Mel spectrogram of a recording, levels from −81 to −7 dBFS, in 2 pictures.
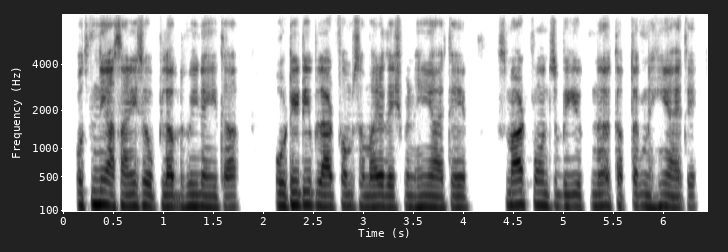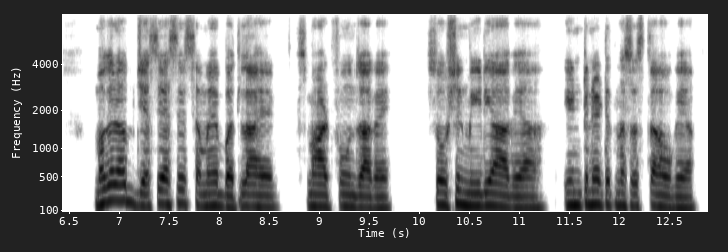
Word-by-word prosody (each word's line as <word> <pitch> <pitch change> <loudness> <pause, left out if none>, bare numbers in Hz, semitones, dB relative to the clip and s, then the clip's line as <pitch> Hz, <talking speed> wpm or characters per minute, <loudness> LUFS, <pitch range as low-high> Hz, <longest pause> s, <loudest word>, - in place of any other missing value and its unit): उतनी 150 +2 +2
आसानी 135 0 +1
से 140 - -2
उपलब्ध 130 -1 -1
भी 135 0 +1
नहीं 125 -2 -1
था। 125 0 -2 0.4
ओटीटी 150 +2 +2
प्लेटफ़ॉर्म्स 130 0 0
हमारे 125 +1 +2
देश 125 -1 -2
में 125 - -4
नहीं 125 +1 0
आए 120 -1 0
थे। 125 -1 -1 0.4
स्मार्टफोन्स 145 -2 +1
भी 130 0 -1
उतना 135 +2 -3
तब 130 - -5
तक 140 - -3
नहीं 130 0 -2
आए 120 -1 -1
थे। 125 - -8 0.5
मगर 175 +6 +4
अब 195 -3 +2
जैसे-जैसे 155 +3 +1
समय 140 0 +1
बदला 135 +2 +3
है 130 -1 +2 0.3
स्मार्टफोन्स 135 -1 +1
आ 120 -1 +6
गए, 120 0 -1 0.4
सोशल 150 +1 +1
मीडिया 140 0 +3
आ - - +5
गया, 120 0 +1 0.3
इंटरनेट 150 +1 +2
इतना 145 -1 -2
सस्ता 135 +1 -1
हो 130 -2 +2
गया, 120 -1 0
135 Hz, 190 wpm, -17 LUFS, 125-145 Hz, 0.5 s, आ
